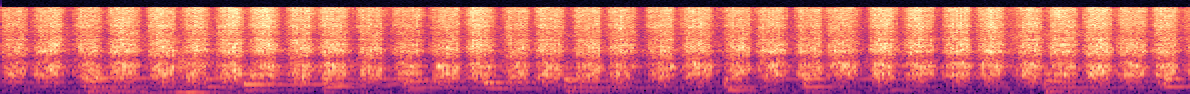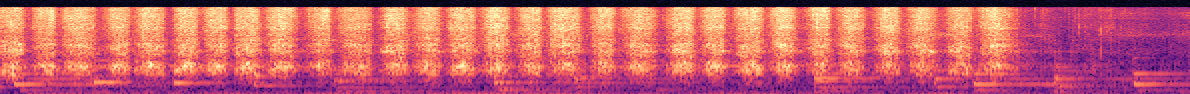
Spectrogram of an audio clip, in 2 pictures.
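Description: A pear is grated quickly in fast, scratchy strokes.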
